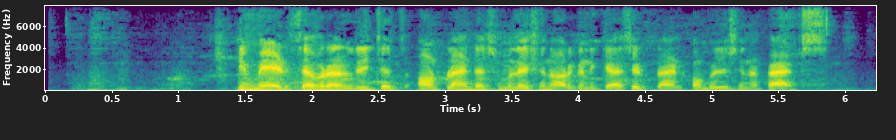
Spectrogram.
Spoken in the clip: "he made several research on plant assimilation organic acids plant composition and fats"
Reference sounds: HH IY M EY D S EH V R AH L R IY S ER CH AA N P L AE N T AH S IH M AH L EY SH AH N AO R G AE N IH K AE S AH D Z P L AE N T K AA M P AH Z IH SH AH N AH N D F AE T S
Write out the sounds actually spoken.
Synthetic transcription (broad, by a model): HH IY M EY D S EH V R AH L R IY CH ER S AA N P L AE N T AH S IH M AH L EY SH AH N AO R G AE N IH K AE S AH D P L AE N T K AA M P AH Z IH SH AH N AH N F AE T S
